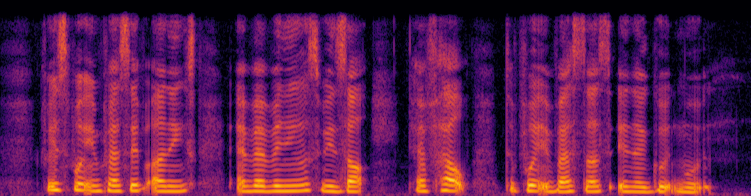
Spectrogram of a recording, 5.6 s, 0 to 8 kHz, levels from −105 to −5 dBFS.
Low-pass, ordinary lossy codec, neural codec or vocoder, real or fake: 7.2 kHz; none; none; real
